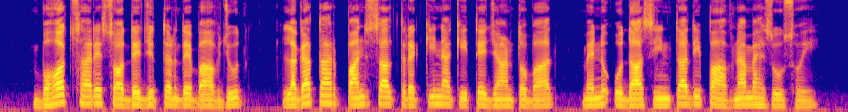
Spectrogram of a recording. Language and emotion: Punjabi, sad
